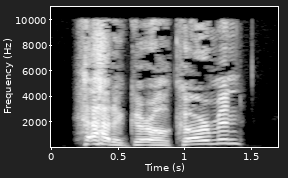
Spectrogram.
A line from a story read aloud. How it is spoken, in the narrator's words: says, laughing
